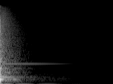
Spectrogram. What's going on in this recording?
BRZ SNARE 003 - WOH
This sample pack contains real snare drum samples, each of which has two versions. The NOH ("No Overheads") mono version is just the close mics with processing and sometimes plugins. The WOH ("With Overheads") versions add the overhead mics of the kit to this.
These samples were recorded in the studio by five different drummers using several different snare drums in three different tracking rooms. The close mics are mostly a combination of Josephson e22S and Shure SM57 although Sennheiser MD421s, Beyer Dynamic M201s and Audio Technica ATM-250s were also used. Preamps were mainly NPNG and API although Neve, Amek and Millennia Media were also used. Compression was mostly Symetrix 501 and ART Levelar although Drawmer and Focusrite were also used. The overhead mics were mostly Lawson FET47s although Neumann TLM103s, AKG C414s and a C426B were also used.
close, space, live, room, stereo, snare, real, overheads, drum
